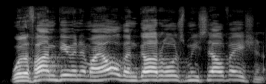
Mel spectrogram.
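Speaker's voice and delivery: high, loud and fast, mocking a smug believer; mock entitled believer. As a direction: rattle it off like someone sure God owes him. Preacher voicing a wrong-headed listener.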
